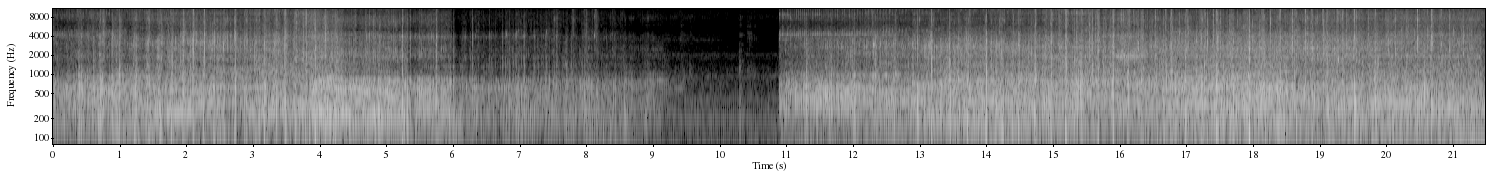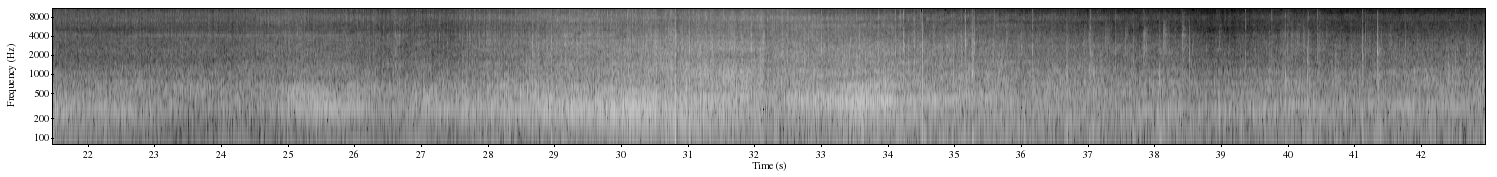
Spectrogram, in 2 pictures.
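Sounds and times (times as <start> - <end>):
wheels clicking over rail joints: 0.0 - 8.8, 10.9 - 42.9
small electric motors whirring: 10.9 - 42.9.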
